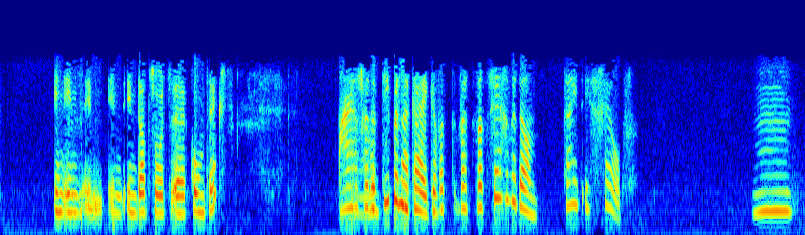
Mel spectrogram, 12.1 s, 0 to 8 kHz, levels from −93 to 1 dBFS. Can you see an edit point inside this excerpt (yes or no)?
yes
